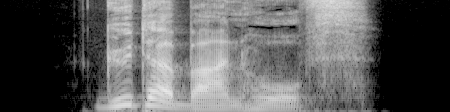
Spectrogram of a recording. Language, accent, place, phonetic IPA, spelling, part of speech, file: German, Germany, Berlin, [ˈɡyːtɐˌbaːnhoːfs], Güterbahnhofs, noun, De-Güterbahnhofs.ogg
- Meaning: genitive of Güterbahnhof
